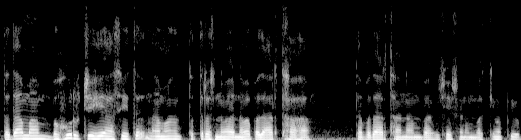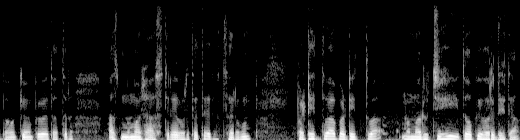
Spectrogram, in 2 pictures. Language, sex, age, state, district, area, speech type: Sanskrit, male, 18-30, Karnataka, Shimoga, rural, spontaneous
